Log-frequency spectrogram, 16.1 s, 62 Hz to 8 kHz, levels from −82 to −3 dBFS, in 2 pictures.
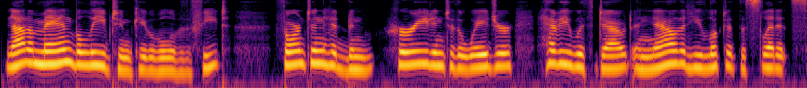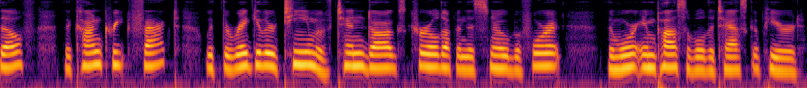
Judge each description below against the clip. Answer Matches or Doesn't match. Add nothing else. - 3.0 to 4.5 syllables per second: Doesn't match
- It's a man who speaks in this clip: Doesn't match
